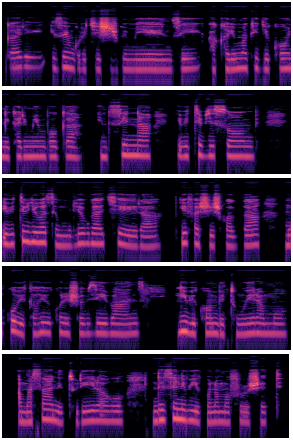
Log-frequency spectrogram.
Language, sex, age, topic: Kinyarwanda, female, 18-24, health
